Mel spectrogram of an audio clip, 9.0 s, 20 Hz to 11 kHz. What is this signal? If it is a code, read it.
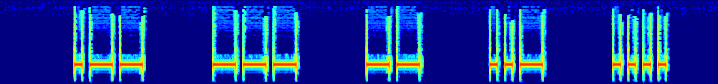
Morse code, heard as a keyed tone, about 13 wpm, spaced as for 7 wpm, 800 Hz. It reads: WOMUH
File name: LEZIONI / 3 MWRO / 3 MWRO ws 12wpm 1914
